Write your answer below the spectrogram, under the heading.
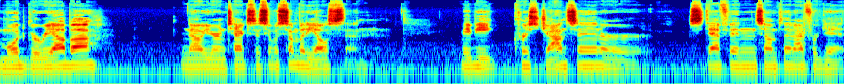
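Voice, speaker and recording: A man with a Midwestern American accent at a moderate pace, long, frequent pauses and audible room echo. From Ohio, US Midwest. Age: 30s. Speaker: camping vlogger. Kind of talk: casual live stream chat. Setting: outdoors, truck camping in the wilderness.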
